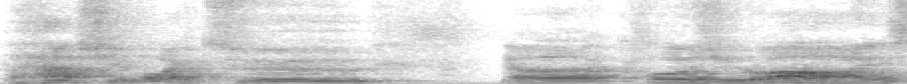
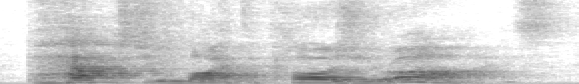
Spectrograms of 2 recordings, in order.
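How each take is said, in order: First: There is a pause before close your eyes. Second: It is said without a pause before close.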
